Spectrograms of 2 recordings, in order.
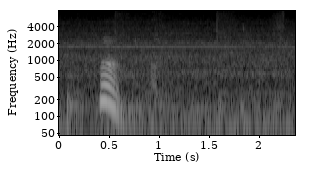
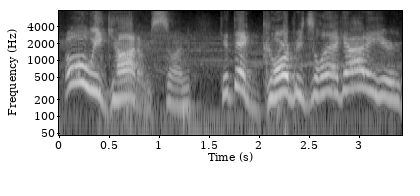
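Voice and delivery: loud triumphant shout; 4 semitones higher, 7 dB louder than usual. Real, not acted. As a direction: crow over the win. Wins round.

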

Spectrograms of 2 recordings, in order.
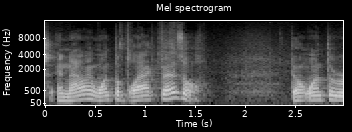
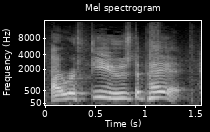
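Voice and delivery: higher-pitched mock-defiant customer; mildly acted defiance, pitched up; indignant refusal; 6 semitones higher than usual. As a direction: imitate a friend standing his ground.

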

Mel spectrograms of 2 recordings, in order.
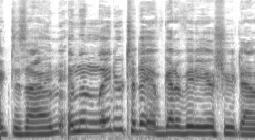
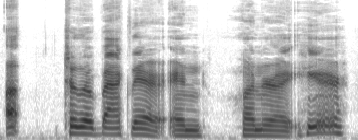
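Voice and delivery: lips pulled back by fingers; talking while showing teeth; fingers in mouth. Real, not acted. Seen 0: fingers pull lips and cheek back, showing braces throughout.

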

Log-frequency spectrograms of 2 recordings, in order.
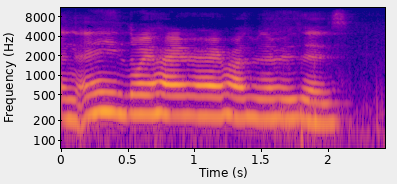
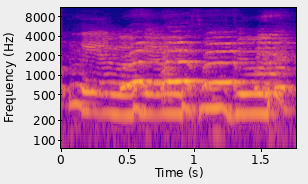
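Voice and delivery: laughing; 8 semitones higher, 8 dB louder than usual. Real, not acted. Laughing fit after pillow mishap.

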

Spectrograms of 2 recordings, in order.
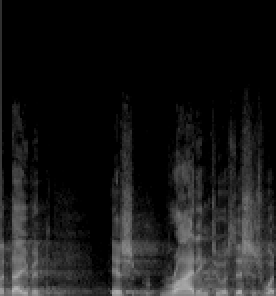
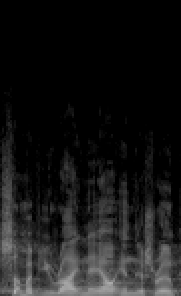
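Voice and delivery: usual speaking voice

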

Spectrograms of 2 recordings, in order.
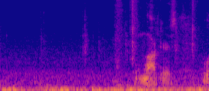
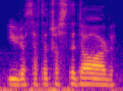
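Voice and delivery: ordinary delivery

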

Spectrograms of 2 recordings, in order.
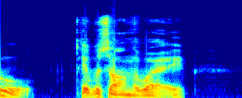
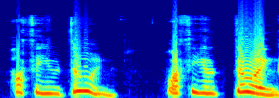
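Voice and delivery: very high, loud horrified woman; cry of horror; 6 dB louder than usual. A narrator's reading. Woman as her lover kisses her, crying in horror. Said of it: "she cried in horror".

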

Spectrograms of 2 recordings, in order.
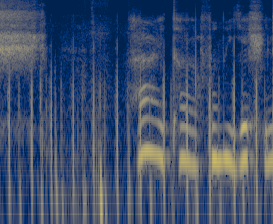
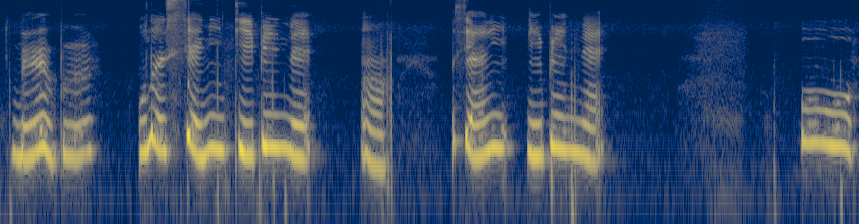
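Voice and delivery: much louder, higher jeering at his looks; loud astonished greeting; 4 semitones higher, 9 dB louder than usual. Acted. Bouncer mocking a weird customer's look, loud. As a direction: blurt it out at his strange face.

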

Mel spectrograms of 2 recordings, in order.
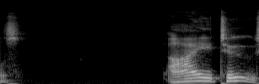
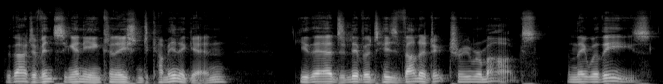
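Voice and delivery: plain reading voice

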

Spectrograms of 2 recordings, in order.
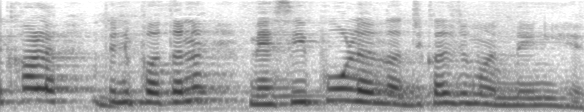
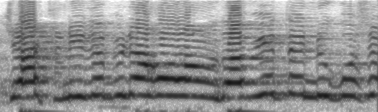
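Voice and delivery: higher and louder, laughing at her; mocking laugh; 7 semitones higher, 8 dB louder than usual. Sister mocks sister who only makes chutney, laughing. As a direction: jeer while laughing.

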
